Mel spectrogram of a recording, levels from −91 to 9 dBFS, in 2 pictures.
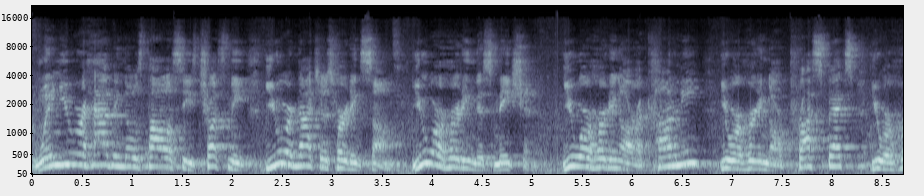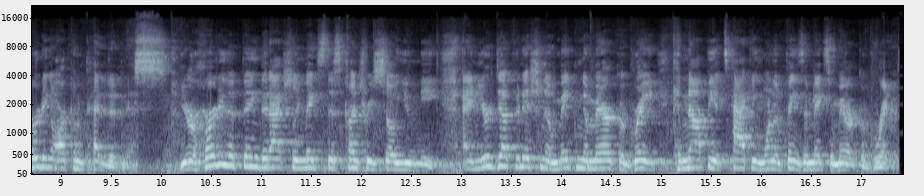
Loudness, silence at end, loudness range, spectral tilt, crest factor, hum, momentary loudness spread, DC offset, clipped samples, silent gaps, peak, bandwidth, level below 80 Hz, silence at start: -14 LUFS; 0.05 s; 1 LU; -5 dB/octave; 12 dB; none; 4 LU; under 0.1%; under 0.1%; none; 0 dBFS; 14 kHz; -46 dBFS; 0 s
